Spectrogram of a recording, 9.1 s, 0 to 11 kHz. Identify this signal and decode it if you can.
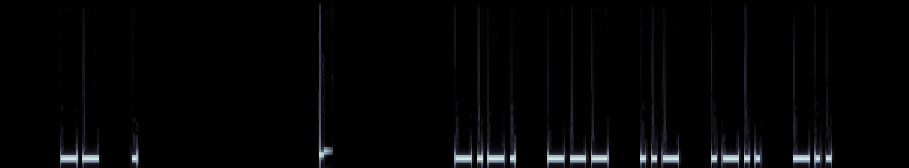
Morse code, heard as a keyed tone, about 22 wpm, spaced as for 16 wpm, 700 Hz. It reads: ME COULD
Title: 2x Character Spacing - Top 200 Words - 22wpm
